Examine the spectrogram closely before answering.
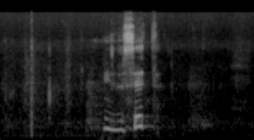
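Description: A small dog gives a short, high whining yelp close by.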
